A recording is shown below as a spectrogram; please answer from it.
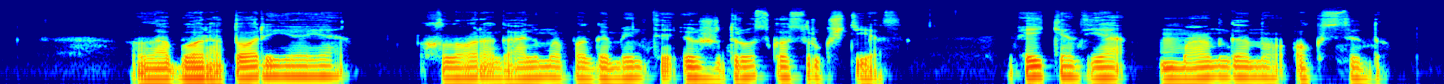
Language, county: Lithuanian, Vilnius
